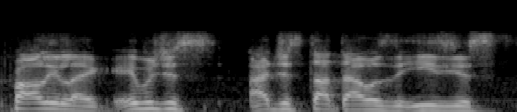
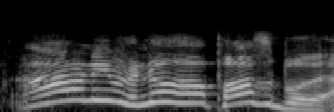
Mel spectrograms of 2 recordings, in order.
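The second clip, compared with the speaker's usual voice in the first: incredulous. Real, not acted. Disbelief at one-arm DJing.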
